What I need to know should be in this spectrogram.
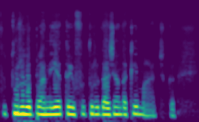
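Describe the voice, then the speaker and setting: A woman speaks at a fairly quick pace in a dark, mellow, somewhat breathy tone, with a dry, close sound and no echo. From Rio de Janeiro, Brazil. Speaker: environmental consultant, panelist. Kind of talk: panel discussion.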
